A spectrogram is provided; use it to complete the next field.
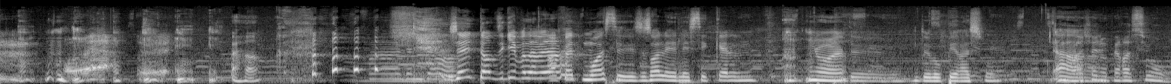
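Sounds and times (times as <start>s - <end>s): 
person clearing throat: 0.0s - 3.1s, 7.8s - 8.2s
laughter: 2.4s - 4.6s
speech: 4.5s - 11.7s.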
